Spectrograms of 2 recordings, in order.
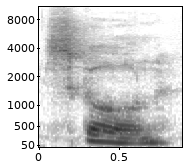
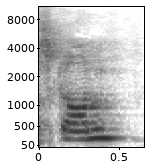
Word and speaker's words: scone: and do you notice how i pronounce it properly scorn it's not a scone number two so i'm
